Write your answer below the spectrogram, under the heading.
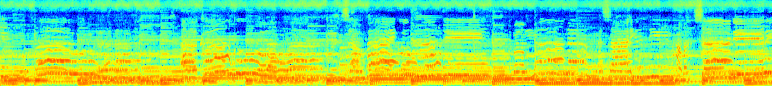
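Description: Acoustic guitar strummed as accompaniment while a woman sings a slow Indonesian pop song.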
